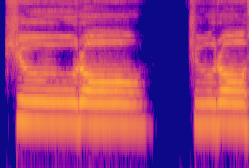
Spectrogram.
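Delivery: shuro with both vowels held long; pulled vowels. Shown as a demonstration. Teacher explains the O without a dash, drawn-out demo. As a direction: stretch shuro out on a level pitch. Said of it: "but you pull the raga".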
